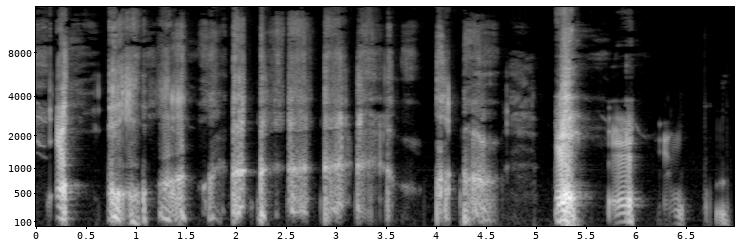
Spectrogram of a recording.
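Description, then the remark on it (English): A man's rapid run of harsh, hacking coughs and throat-clearing noises, loud, at a restaurant table, bursting out in quick succession with one especially forceful cough near the end. “The coughs grew in intensity.”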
